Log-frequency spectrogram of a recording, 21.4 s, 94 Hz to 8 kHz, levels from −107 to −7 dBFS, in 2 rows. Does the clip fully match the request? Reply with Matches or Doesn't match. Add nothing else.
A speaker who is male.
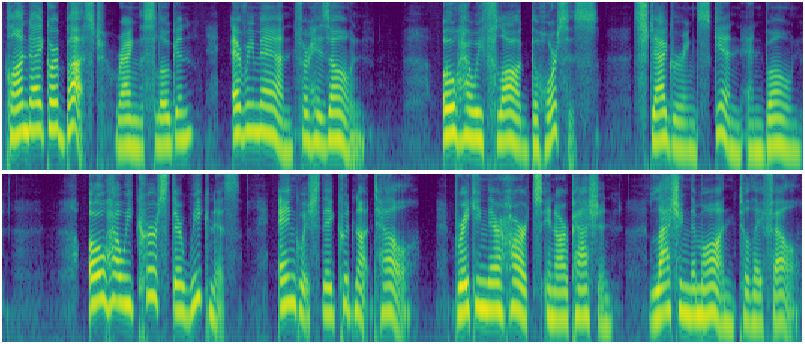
Doesn't match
